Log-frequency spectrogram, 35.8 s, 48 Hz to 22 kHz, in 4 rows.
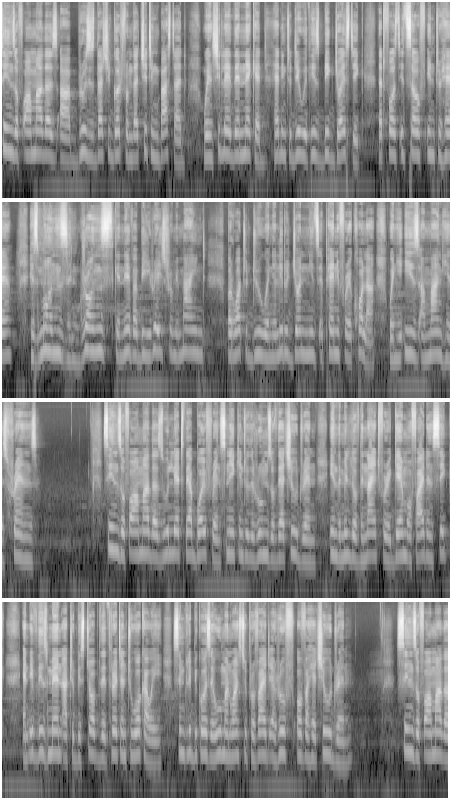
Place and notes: Linda Gabriel, “Sins of our Mothers…”
...for these recordings, we decided to move to the large backyard office at Book Cafe. Evenings performances picked up by then and Isobel's small accountant office a little too rich of ambience ....
some were broadcast in Petronella’s “Soul Tuesday” Joy FM Lusaka on 5 Dec 2012:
